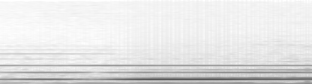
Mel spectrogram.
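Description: Background music: a sustained low drone with held tones above it, swelling slightly about a second in.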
